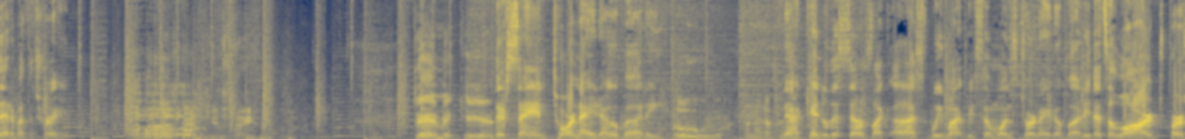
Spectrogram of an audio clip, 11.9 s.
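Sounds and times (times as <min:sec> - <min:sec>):
speech: 0:00.0 - 0:03.0, 0:04.2 - 0:11.8
burp: 0:01.2 - 0:03.0
laughter: 0:01.2 - 0:03.0, 0:04.2 - 0:10.0.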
